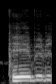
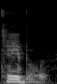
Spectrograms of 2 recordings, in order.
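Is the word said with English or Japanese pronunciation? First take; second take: Japanese; English. First: The word is said with Japanese pronunciation. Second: The word is said with English pronunciation. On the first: The speaker calls it right. "We just say table seki" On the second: The speaker calls it wrong. "We not gonna say table"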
